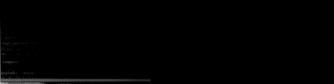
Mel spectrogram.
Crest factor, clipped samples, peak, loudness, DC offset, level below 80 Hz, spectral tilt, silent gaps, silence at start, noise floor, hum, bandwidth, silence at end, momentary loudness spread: 22 dB; under 0.1%; -20 dBFS; -52 LUFS; under 0.1%; -56 dBFS; -6.5 dB/octave; none; 0 s; -90 dBFS; none; 19.5 kHz; 0 s; 16 LU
